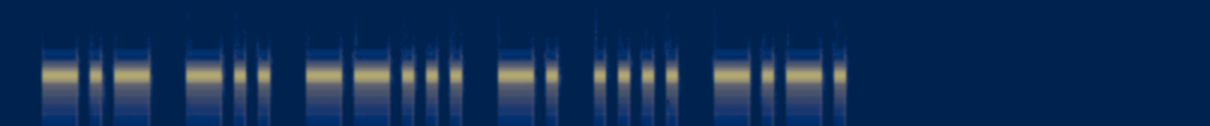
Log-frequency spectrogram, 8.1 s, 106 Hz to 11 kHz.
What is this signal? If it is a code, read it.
Morse code, heard as a keyed tone, about 15 wpm, 700 Hz. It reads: KD7NHC
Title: USA Call Signs Repeated 3x 15wpm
